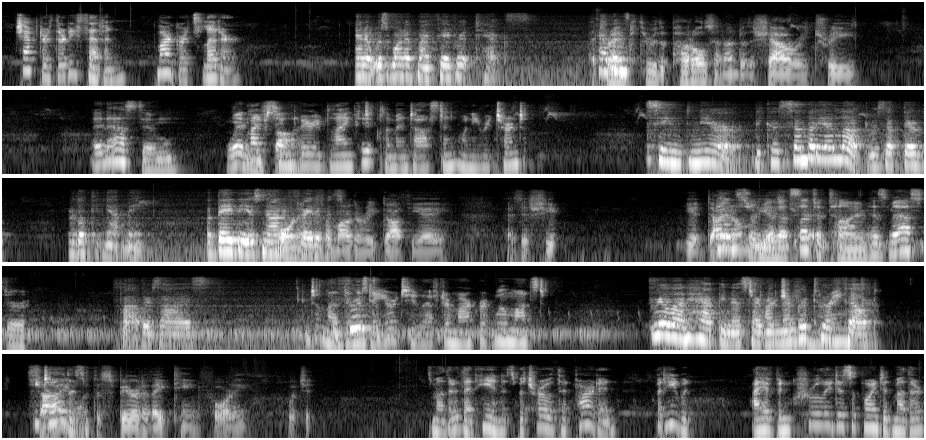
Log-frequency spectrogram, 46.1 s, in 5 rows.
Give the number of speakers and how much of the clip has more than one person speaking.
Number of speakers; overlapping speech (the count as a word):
four, about 14%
